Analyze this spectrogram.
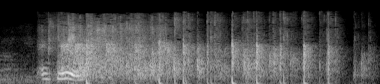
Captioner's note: audience clapping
